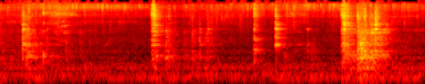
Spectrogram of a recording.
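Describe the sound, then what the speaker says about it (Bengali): Boiled ghugni peas being sautéed in hot oil, a steady sizzle broken by several louder scraping stirs of a spoon through the pan, close and clear with no talking. "দেখো ঘুগনির মটরটা আমি দিয়ে দিয়েছি, দিয়ে আমি ভালো করে কষে নিয়েছি।"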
